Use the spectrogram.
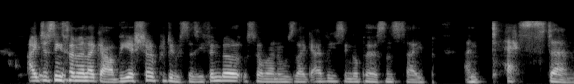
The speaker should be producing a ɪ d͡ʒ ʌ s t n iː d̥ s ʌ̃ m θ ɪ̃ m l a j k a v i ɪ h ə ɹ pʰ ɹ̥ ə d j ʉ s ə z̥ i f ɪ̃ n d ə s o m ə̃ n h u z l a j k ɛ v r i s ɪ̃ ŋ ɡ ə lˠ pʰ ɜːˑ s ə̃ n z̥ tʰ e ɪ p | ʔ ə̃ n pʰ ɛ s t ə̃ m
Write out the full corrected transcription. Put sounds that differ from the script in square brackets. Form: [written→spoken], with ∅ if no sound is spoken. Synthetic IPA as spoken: a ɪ d͡ʒ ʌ s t n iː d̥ s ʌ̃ m θ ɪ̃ [m→ŋ] l a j k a v i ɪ [h→ʃ] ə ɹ pʰ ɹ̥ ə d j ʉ s ə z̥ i f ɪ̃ n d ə s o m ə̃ n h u z l a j k ɛ v [r→ɹ] i s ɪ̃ ŋ ɡ ə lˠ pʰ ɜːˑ s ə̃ n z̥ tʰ [e→a] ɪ p | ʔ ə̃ n [pʰ→tʰ] ɛ s t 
